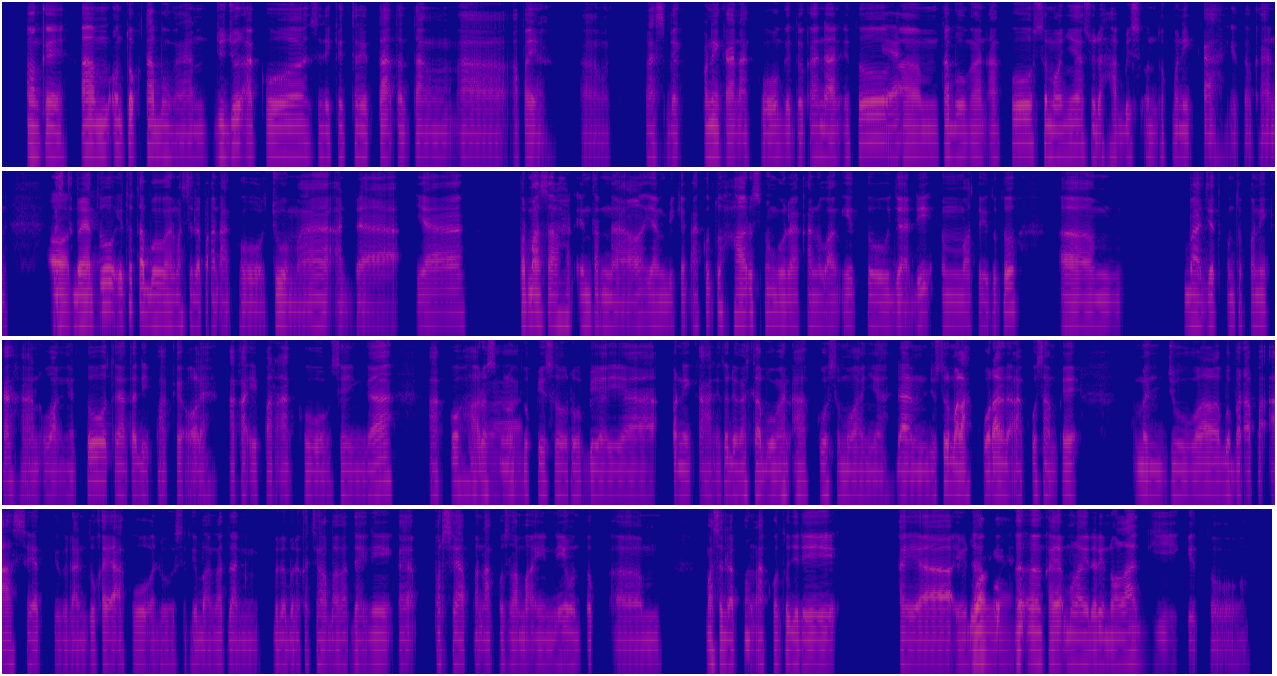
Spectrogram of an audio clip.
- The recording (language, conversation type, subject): Indonesian, advice, Bagaimana cara mengelola kekecewaan terhadap masa depan saya?
- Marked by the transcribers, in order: "Oke" said as "ongke"; in English: "flashback"; "sebenarnya" said as "setebenarnya"; in English: "budget"; other background noise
